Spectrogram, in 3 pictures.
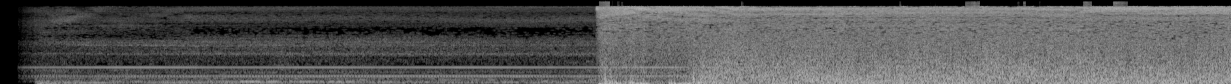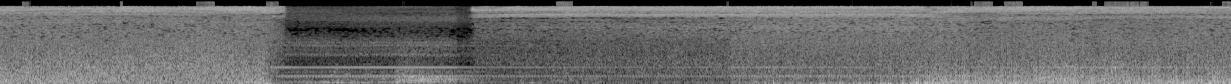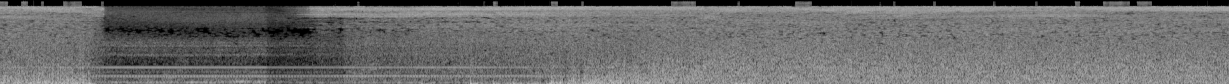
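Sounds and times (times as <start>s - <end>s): spindle high whine: 0.2s - 36.9s
router hissing cutting noise: 6.0s - 15.2s, 17.0s - 25.7s, 27.6s - 36.9s.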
